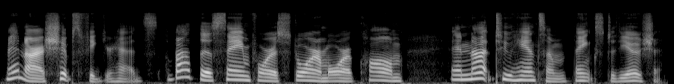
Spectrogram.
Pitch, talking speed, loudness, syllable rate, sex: 185 Hz, 195 wpm, -19 LUFS, 4.8 syllables/s, female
